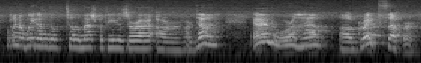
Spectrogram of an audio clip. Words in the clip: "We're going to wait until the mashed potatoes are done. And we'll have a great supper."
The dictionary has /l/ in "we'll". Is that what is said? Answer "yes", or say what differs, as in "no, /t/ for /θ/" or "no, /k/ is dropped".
yes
